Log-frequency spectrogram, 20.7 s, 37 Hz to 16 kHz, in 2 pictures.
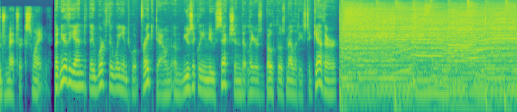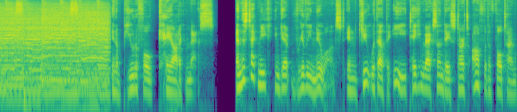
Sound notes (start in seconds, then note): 6.8 bang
